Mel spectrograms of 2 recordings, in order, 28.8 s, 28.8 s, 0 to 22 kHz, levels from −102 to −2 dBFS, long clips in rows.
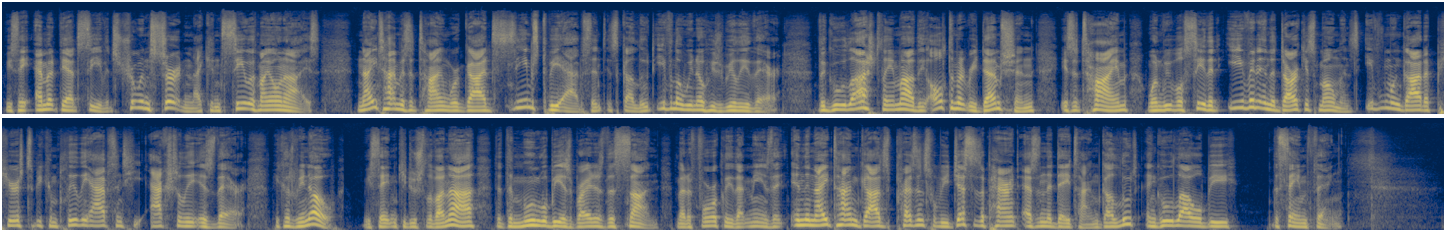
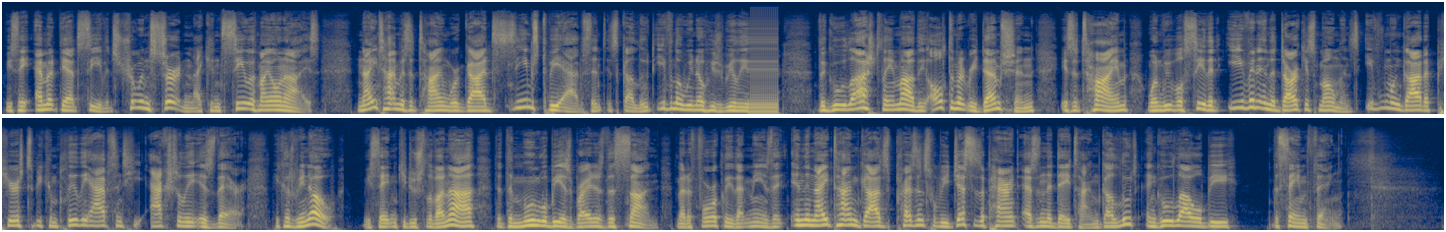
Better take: first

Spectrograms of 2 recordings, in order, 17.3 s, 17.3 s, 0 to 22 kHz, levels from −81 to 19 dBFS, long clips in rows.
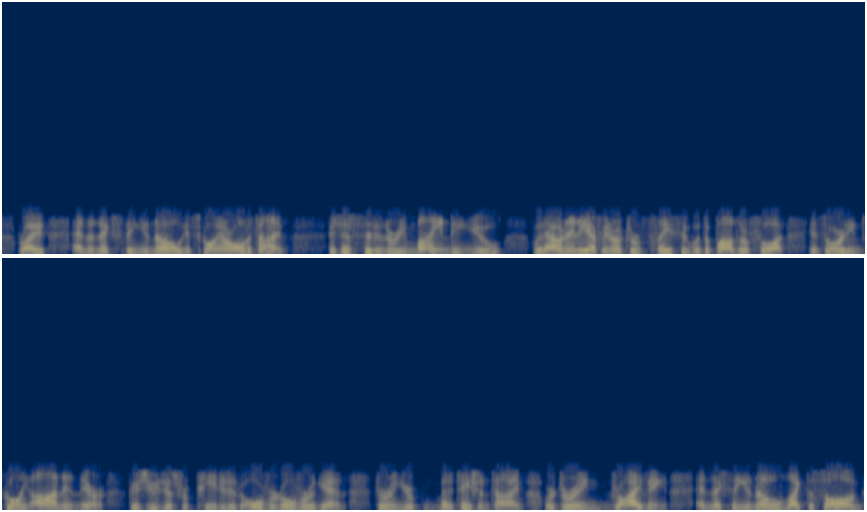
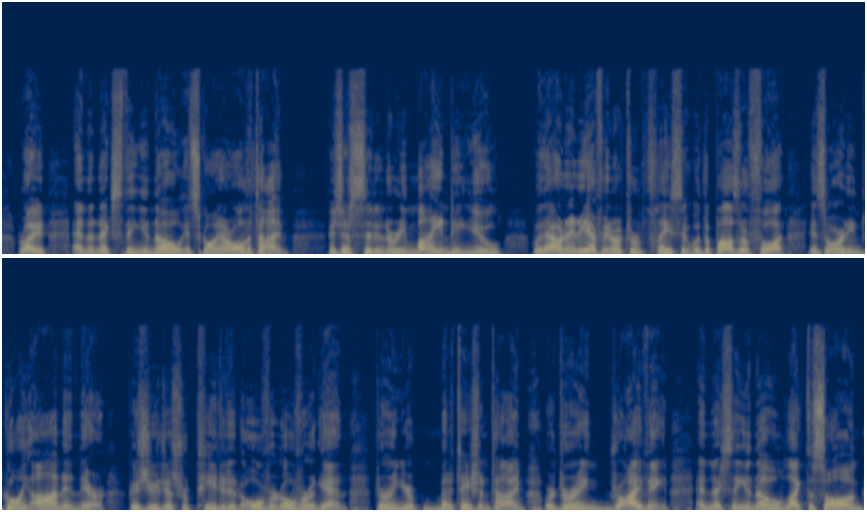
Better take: second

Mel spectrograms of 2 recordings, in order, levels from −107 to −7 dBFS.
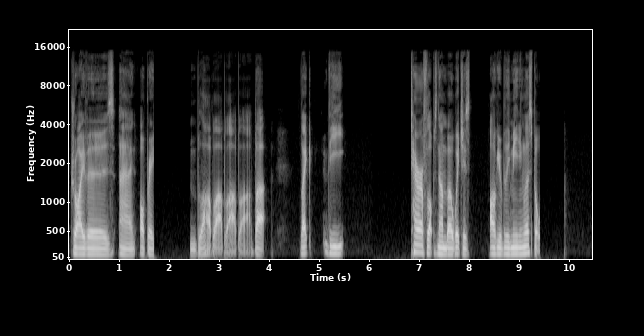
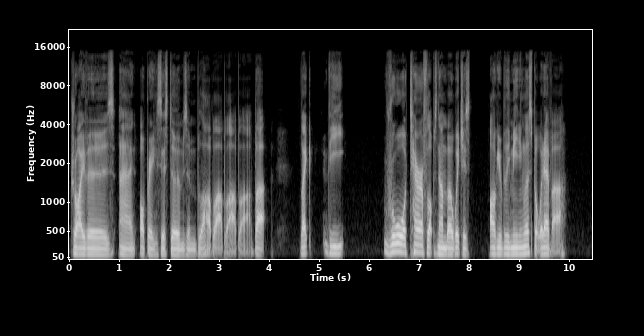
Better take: second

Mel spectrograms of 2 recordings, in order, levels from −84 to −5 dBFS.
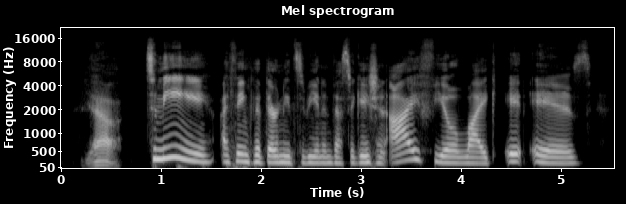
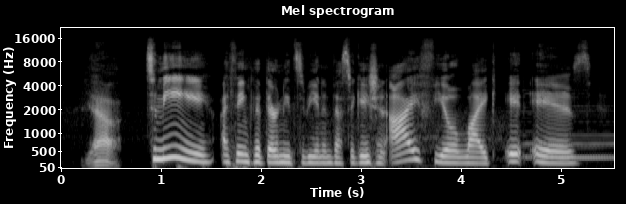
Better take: first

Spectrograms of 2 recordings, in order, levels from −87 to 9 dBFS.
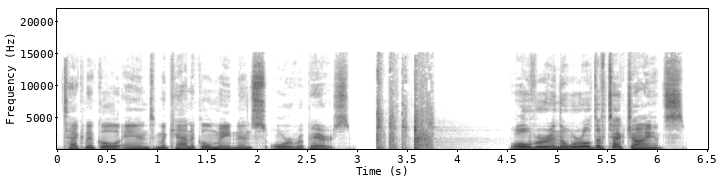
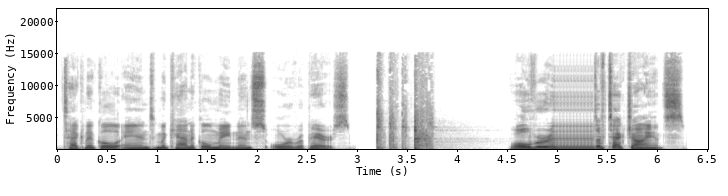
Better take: first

